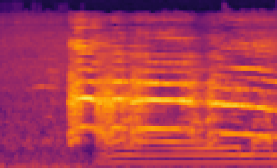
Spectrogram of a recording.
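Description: A bullstag rooster crows loudly and close by, one long sustained cock-a-doodle-doo with a strong harmonic call, heard alone without talk.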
